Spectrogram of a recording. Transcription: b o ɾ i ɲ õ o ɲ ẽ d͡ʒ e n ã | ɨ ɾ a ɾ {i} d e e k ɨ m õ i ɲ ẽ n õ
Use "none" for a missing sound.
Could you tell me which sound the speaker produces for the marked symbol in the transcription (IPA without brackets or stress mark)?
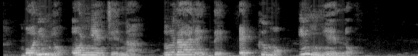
e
